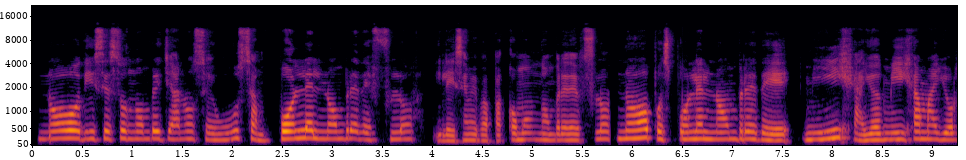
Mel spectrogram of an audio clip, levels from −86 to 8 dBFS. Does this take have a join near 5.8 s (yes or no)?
yes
